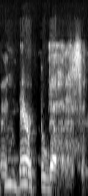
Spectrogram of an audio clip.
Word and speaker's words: Umberto: I love his first name, Umberto. I want to know how many people try to pronounce that H in his name. Umberto. No, it's I can't roll my tongue like for some reason.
